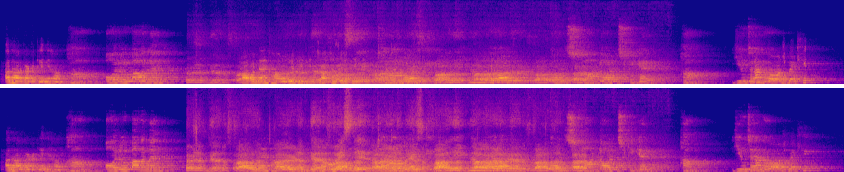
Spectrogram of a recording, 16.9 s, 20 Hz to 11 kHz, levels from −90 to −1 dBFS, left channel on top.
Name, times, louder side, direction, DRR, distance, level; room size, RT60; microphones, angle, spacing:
voice 1, 0.1-1.3 4.8-7.4 8.1-8.4 9.9-10.2 12.8-12.9 15.0-16.1, left 4 dB, 45° left, 2 dB, 0.5 m, -31 dB
voice 2, 1.3-1.7 2.1-3.2 7.5-8.7 9.6-10.2 11.0-13.0 13.6-13.9 14.6-15.4, right 1 dB, 45° right, -3 dB, 1.8 m, -35 dB
sound 1, 3.7-11.7, right 6 dB, 65° right, 0.3 m, -30 dB
sound 2, 4.8-13.4, right 1 dB, 25° right, 1.0 m, -48 dB
12.0 x 5.7 x 2.4 m, 2.1 s
head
